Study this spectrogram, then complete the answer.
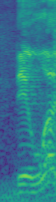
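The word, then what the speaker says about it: では: Nah, itu dewa juga tulisannya DH. Ya, DH tapi dibacanya wa.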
